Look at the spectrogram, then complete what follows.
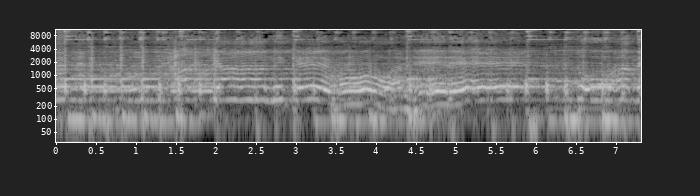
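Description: Live devotional bhajan singing through microphones: a sung melody that bends and wavers in pitch, over steady held tones and a low repeating beat.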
